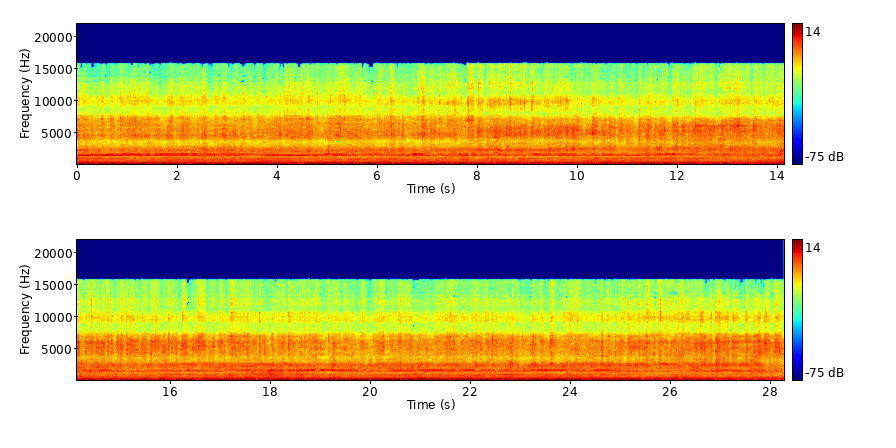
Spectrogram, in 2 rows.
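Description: YULONG XGJ850 biomass pellet production line running at full work: the pellet mill's drive and the conveyors make a loud, steady mechanical din with a constant low hum and a thin high whine over it, while pellets are being pressed and carried off.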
